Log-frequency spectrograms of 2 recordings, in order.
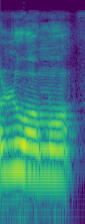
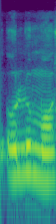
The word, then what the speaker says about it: Olumo: I probably follow the pronunciation of others, so it is Olumo, which is rock.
